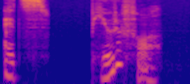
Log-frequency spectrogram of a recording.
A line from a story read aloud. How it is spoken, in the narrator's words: she whispered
